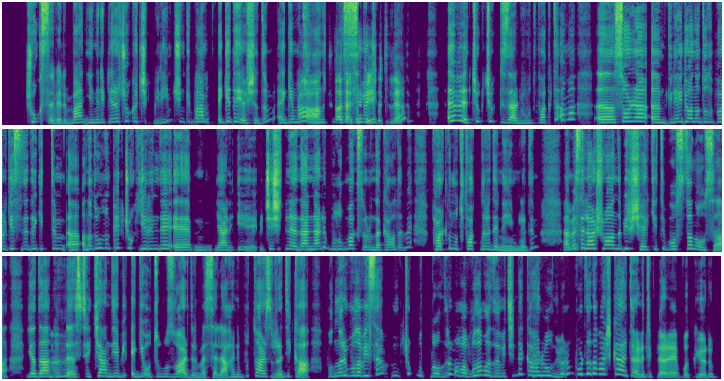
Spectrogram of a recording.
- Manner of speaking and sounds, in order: other noise
- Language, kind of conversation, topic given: Turkish, podcast, Yemek yaparken nelere dikkat edersin ve genelde nasıl bir rutinin var?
